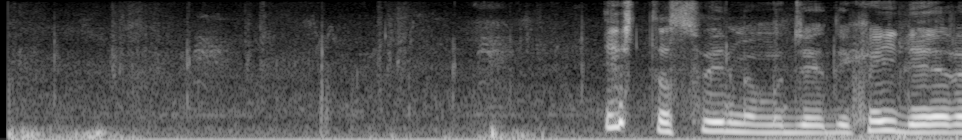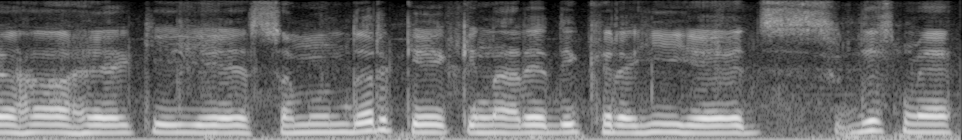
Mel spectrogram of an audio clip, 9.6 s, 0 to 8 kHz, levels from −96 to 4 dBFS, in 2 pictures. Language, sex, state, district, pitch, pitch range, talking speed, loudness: Hindi, male, Rajasthan, Bikaner, 170 Hz, 165-175 Hz, 120 wpm, -14 LUFS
